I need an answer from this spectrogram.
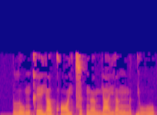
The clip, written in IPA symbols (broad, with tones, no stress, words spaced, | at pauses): luː˧ŋkʰe˨˥jɐ˨˥wkʰɔː˨j t͡sɵ˥t̚n̪œː˨˩mjaː˨˩jlɐ˨ŋ mɵ˨˥t̚juː˨˥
